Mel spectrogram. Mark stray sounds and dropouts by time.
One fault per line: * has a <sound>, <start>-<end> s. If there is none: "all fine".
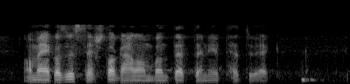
* has a cough, 3.0-3.3 s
